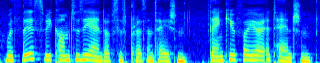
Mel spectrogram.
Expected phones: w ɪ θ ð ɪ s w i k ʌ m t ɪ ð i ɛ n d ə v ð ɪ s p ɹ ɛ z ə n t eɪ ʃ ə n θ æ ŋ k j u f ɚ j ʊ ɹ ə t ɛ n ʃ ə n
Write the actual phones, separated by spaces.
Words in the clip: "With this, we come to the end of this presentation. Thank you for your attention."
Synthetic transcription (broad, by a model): w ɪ ð ɪ s w i k ʌ m t ɪ ð i ɛ n d ə v ð ɪ s p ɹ ɛ z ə n t eɪ ʃ n θ æ ŋ k j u f ɚ j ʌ ɹ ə t ɛ n ʃ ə n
